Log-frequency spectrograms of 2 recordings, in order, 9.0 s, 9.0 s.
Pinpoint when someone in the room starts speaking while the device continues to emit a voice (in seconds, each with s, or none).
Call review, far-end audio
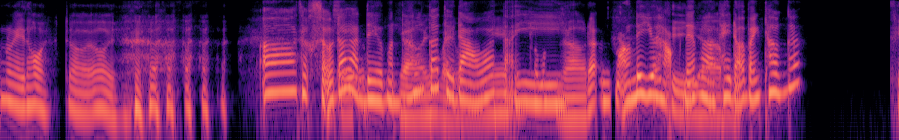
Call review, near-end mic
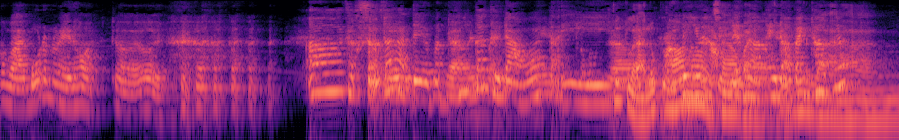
6.1 s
